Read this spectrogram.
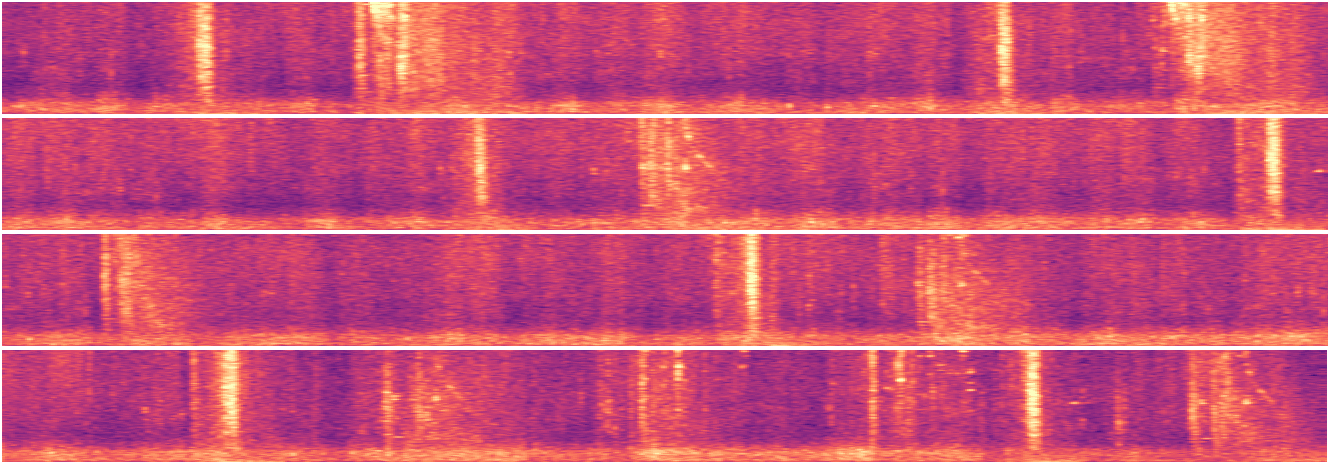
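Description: Crystal shards crack and shatter in sharp bursts.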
